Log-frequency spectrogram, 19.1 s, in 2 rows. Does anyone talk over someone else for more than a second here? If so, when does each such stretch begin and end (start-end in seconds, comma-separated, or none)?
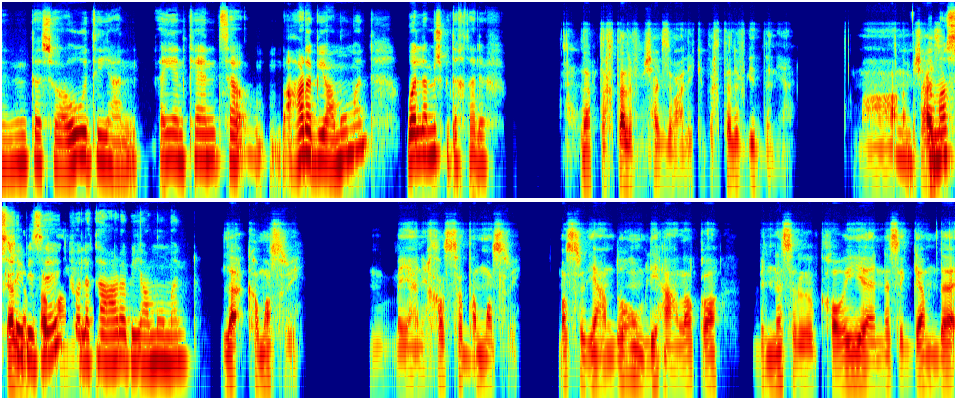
8.9-10.4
